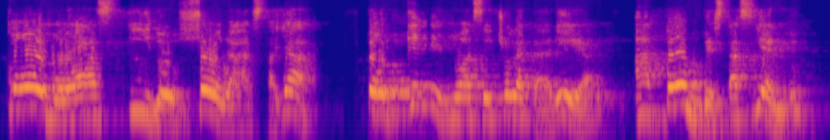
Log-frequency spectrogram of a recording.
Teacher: Siempre aparece un enfático y luego va bajando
